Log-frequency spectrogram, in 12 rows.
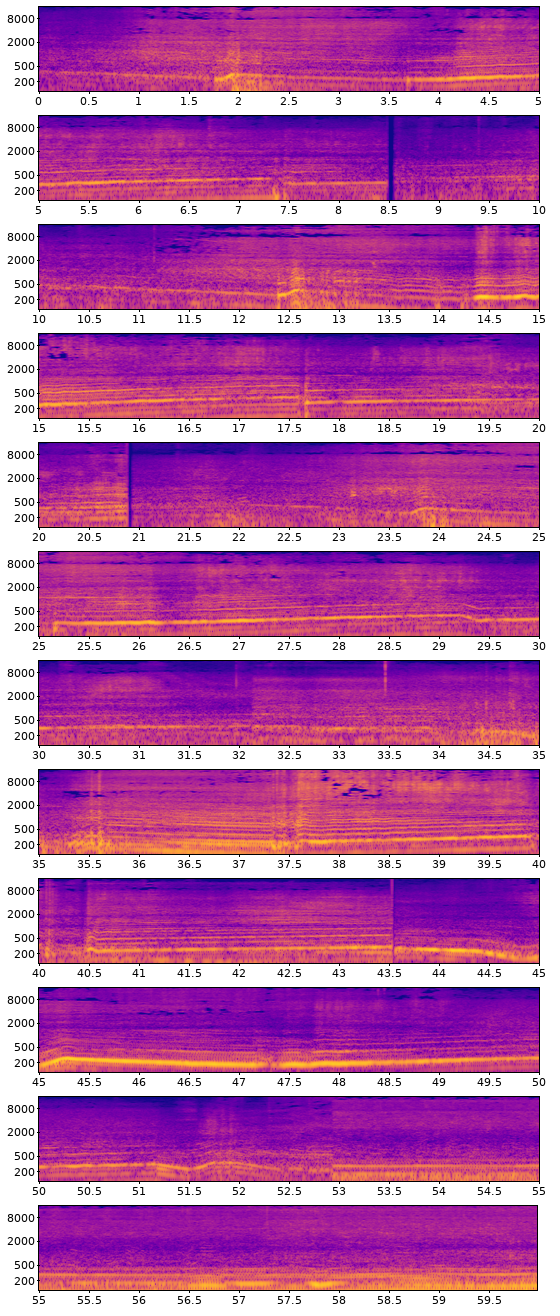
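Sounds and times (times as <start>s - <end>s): race car engine revving past: 9.4s - 20.9s, 21.5s - 43.6s.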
